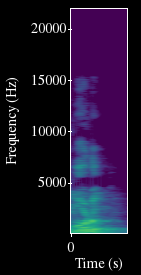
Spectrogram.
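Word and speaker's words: would: ये विल की है डी से पहले आया एल यहां भी नहीं बोलेगा ये वुड ये विल का सेकंड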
